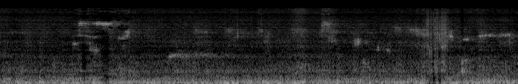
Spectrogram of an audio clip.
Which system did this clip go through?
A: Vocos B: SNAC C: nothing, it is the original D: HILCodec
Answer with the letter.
B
